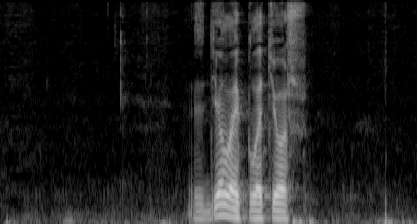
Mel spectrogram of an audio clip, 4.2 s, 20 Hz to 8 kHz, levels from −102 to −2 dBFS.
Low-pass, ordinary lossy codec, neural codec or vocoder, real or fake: none; none; codec, 16 kHz, 16 kbps, FreqCodec, larger model; fake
